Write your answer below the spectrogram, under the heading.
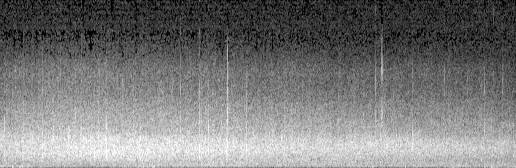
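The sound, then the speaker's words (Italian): Applause from a church audience for choirs at a choral gathering, a soft, even patter like rain that holds steadily for about ten seconds and thins slightly toward the end. “Un bel applauso per favore anche a loro.”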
